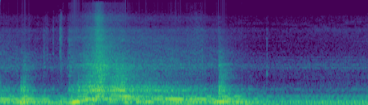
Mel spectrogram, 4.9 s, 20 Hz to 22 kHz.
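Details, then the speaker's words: 2009 Dodge Challenger SRT-8 V8 after new evap purge valve install and code clear: catches quickly, clean rev rises and settles back to steady rumble with no stumbling; healthy start and rev. "It's on over here because we haven't started up the car, but let's go ahead and start it up."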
